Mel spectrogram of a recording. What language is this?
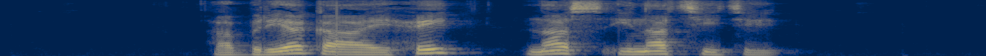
Abkhazian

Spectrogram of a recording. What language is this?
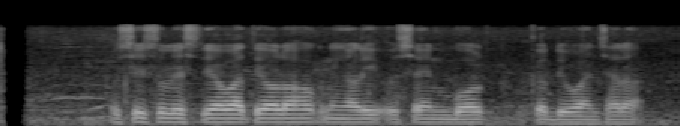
Sundanese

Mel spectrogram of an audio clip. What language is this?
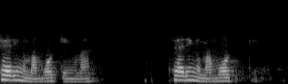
Tamil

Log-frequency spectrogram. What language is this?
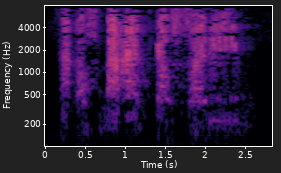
Arabic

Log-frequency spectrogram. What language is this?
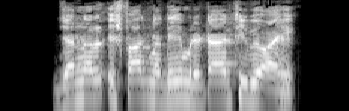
Sindhi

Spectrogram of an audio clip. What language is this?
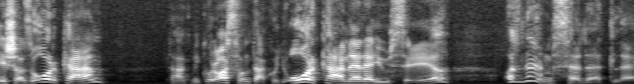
Hungarian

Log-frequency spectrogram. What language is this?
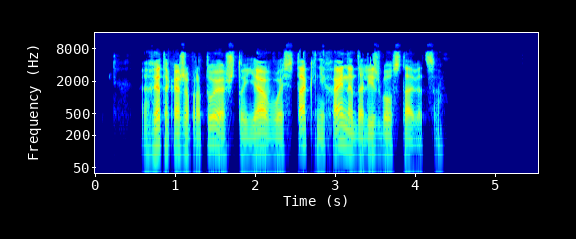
Belarusian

